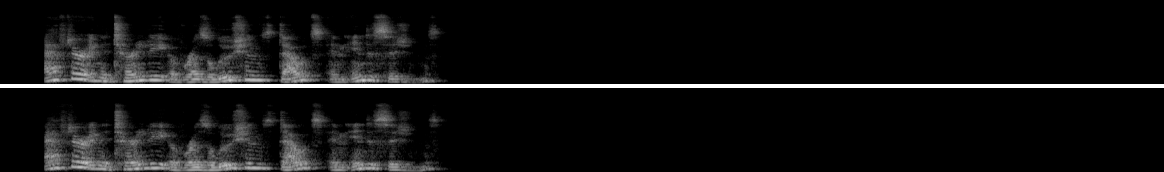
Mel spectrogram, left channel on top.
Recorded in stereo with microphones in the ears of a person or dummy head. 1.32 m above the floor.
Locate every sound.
0.4 s a man speaking: 65° left (ahead or behind), 1.3 m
